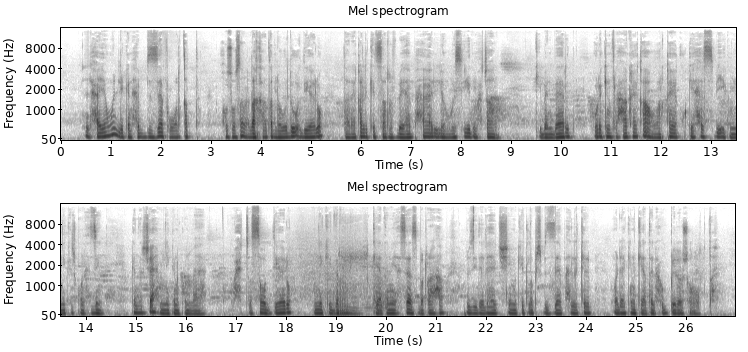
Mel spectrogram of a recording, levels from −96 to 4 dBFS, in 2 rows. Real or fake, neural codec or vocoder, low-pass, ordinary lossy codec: real; none; 14.4 kHz; none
